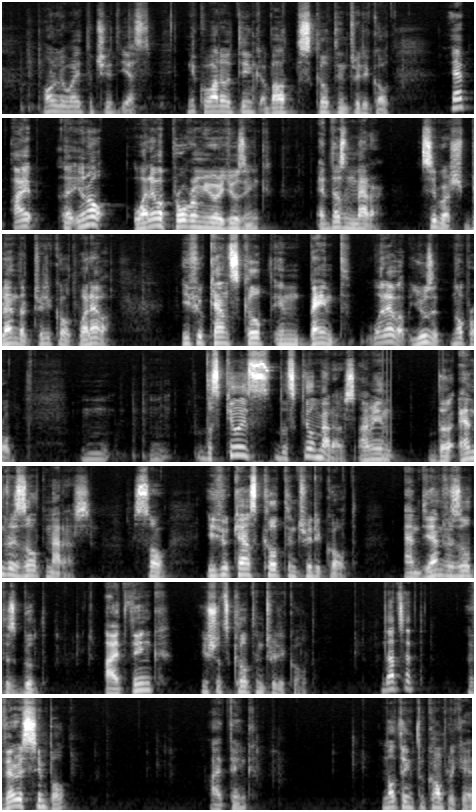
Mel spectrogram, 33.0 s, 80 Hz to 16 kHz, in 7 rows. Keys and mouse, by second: 23.9 alt+q, 24.1 1, 29.7 alt+q, 31.0 alt+q, 31.6 a, 32.3 alt+q.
